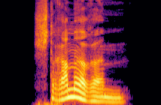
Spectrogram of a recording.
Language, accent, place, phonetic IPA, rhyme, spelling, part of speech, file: German, Germany, Berlin, [ˈʃtʁaməʁəm], -aməʁəm, strammerem, adjective, De-strammerem.ogg
- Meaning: strong dative masculine/neuter singular comparative degree of stramm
